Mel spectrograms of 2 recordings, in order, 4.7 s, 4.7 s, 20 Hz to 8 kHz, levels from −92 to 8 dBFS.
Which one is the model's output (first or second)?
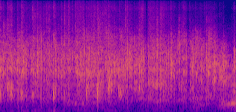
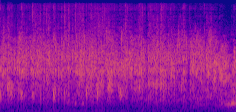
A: first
